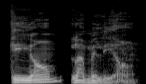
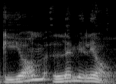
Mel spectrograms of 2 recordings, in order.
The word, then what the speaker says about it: Guillaume le Million: Guillaume le Million. So Revachol and Guillaume le Million. If it doesn't rhyme, you're not pronouncing it right.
